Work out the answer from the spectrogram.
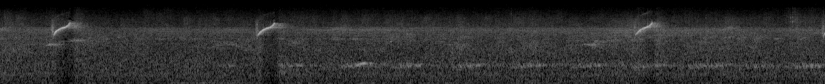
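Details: Ornate Sunbird on a mountain in Thailand gives thin, high notes sweeping sharply upward, spaced irregularly a few seconds apart, over a faint steady background hum.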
